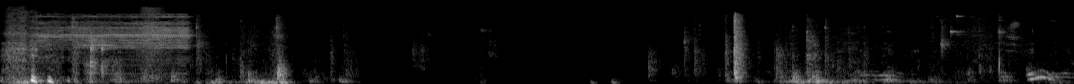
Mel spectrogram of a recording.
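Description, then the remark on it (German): A door creaks open with a drawn-out, buzzing groan of the hinges, followed by scattered shuffling noises and a few quieter knocks. “Oh, bei mir ist, oh, bei mir ist die Tür aufgegangen”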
